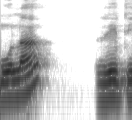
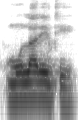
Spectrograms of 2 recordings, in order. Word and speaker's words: মোলার: এর উচ্চারণটা কি বলছি একটু আগে আমি? মোলার। কি উচ্চারণ হবে? মোলার।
